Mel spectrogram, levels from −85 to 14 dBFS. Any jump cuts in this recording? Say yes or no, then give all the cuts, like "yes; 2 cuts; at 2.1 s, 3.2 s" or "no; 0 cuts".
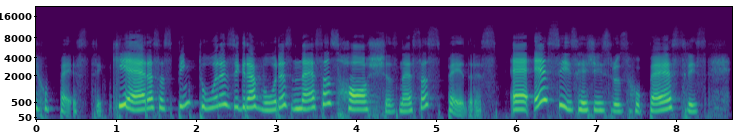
yes; 2 cuts; at 0.9 s, 5.9 s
